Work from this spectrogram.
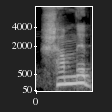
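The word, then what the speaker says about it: ث: এরপরে হচ্ছে সা সা, অর্থাৎ জিহ্বার আগাটা সামনে 2টি দাঁতের আগাতে লাগাবেন।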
